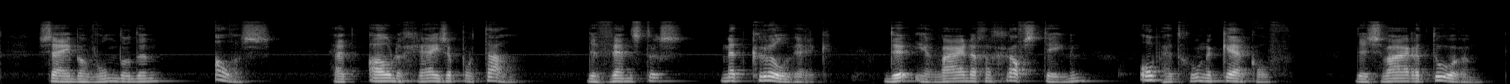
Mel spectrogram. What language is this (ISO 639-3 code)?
nld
